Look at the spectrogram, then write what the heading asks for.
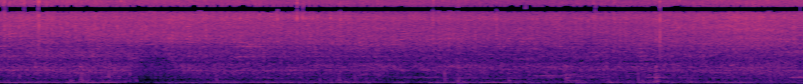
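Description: Steady sizzling of shrimp, scrambled egg and mixed vegetables frying in a pan, with a low hum underneath.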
